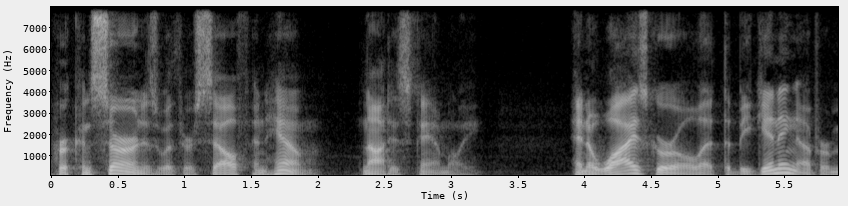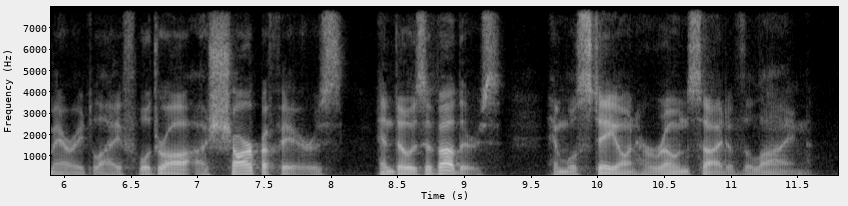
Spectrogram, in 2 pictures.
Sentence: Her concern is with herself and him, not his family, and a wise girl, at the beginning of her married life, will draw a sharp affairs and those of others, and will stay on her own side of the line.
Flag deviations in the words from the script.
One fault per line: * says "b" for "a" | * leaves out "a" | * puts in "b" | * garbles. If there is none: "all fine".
all fine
